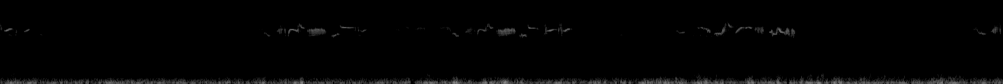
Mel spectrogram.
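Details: At Greenham Common on 28 March 2022, a European stonechat utters brief bursts of high, dry, scratchy chattering, clustered in a two-second run, then single phrases a few seconds apart; soft wind rumble behind.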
